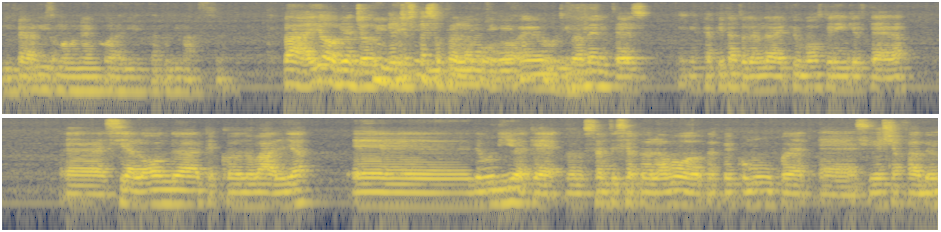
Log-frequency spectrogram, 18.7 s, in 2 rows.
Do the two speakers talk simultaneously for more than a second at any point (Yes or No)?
Yes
